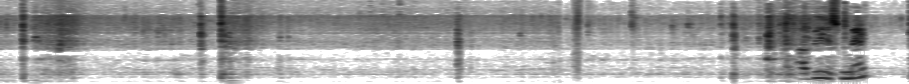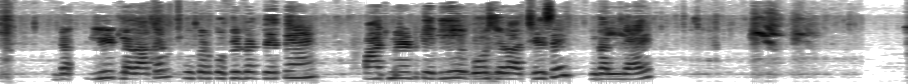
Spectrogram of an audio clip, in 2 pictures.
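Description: A metal ladle scrapes and clinks against a metal pot.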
